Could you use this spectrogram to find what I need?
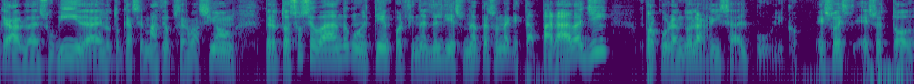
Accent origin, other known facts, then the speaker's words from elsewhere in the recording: Venezuela; yo como venezolano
